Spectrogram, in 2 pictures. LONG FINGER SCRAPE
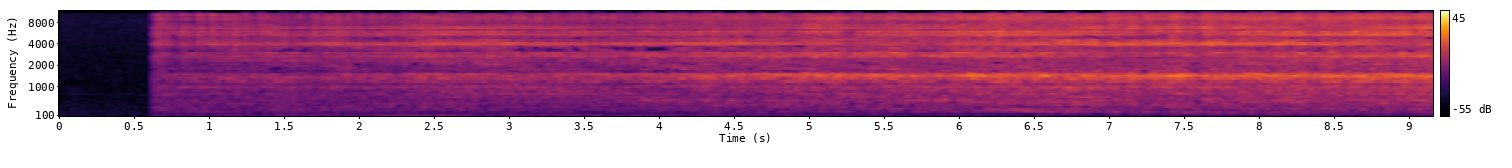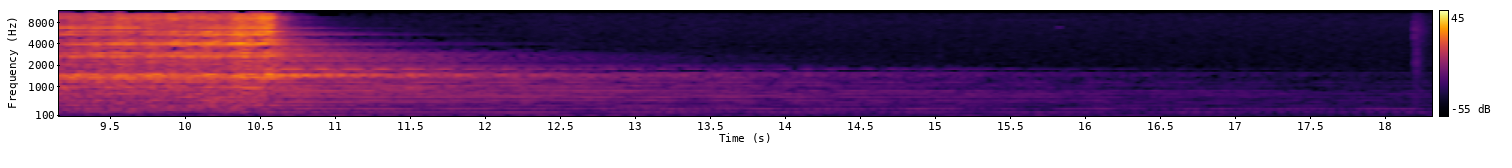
0:00.6 0:10.2

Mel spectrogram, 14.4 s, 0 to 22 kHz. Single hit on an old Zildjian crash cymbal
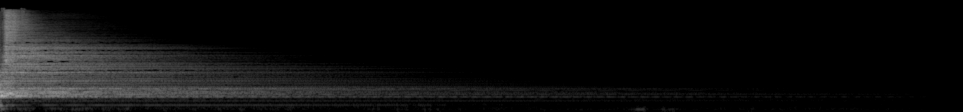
0:00.0 0:03.3

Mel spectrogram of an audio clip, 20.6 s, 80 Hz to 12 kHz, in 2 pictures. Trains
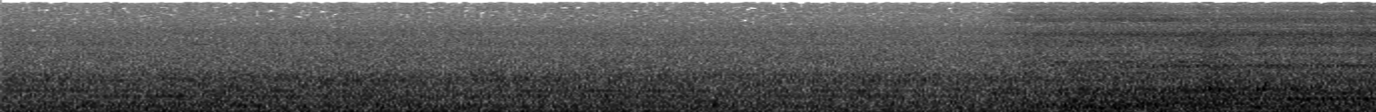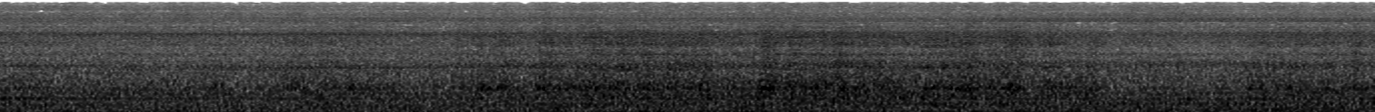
0:07.4 0:20.6

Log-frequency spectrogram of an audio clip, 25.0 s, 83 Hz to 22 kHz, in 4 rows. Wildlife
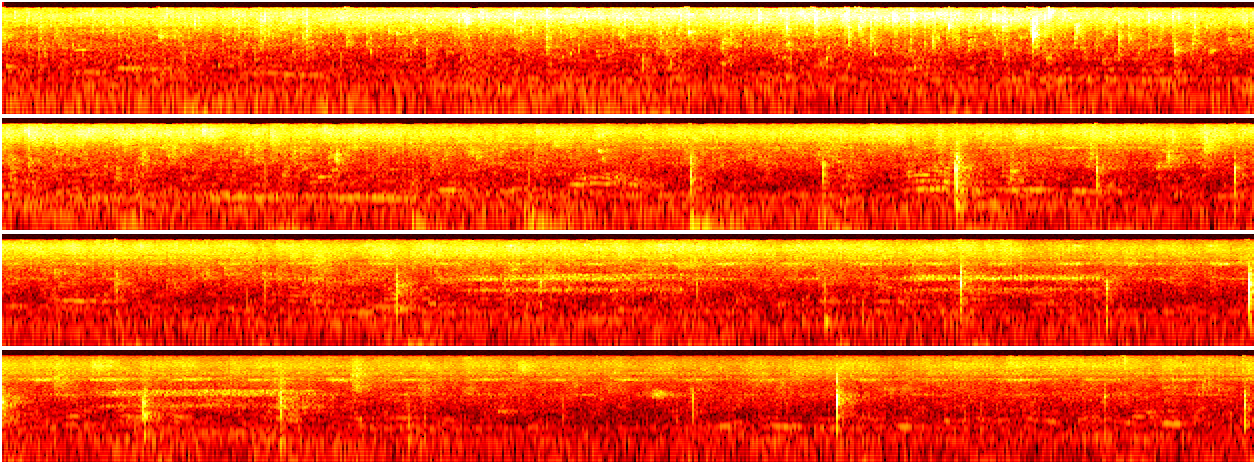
0:12.8 0:25.0

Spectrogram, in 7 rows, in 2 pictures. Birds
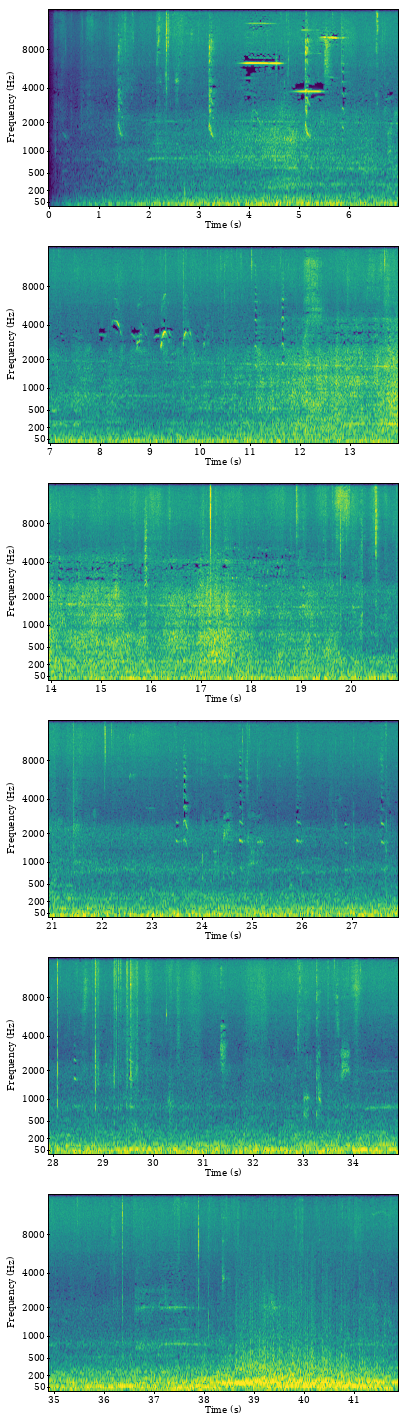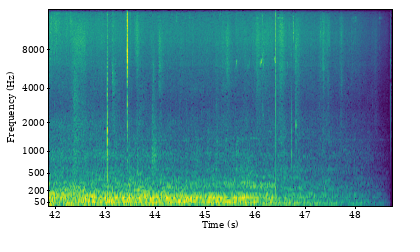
0:01.3 0:06.2, 0:07.9 0:10.4

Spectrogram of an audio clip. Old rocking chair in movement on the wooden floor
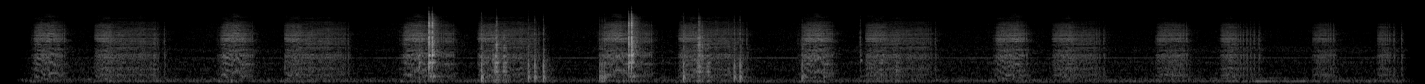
0:02.9 0:09.4

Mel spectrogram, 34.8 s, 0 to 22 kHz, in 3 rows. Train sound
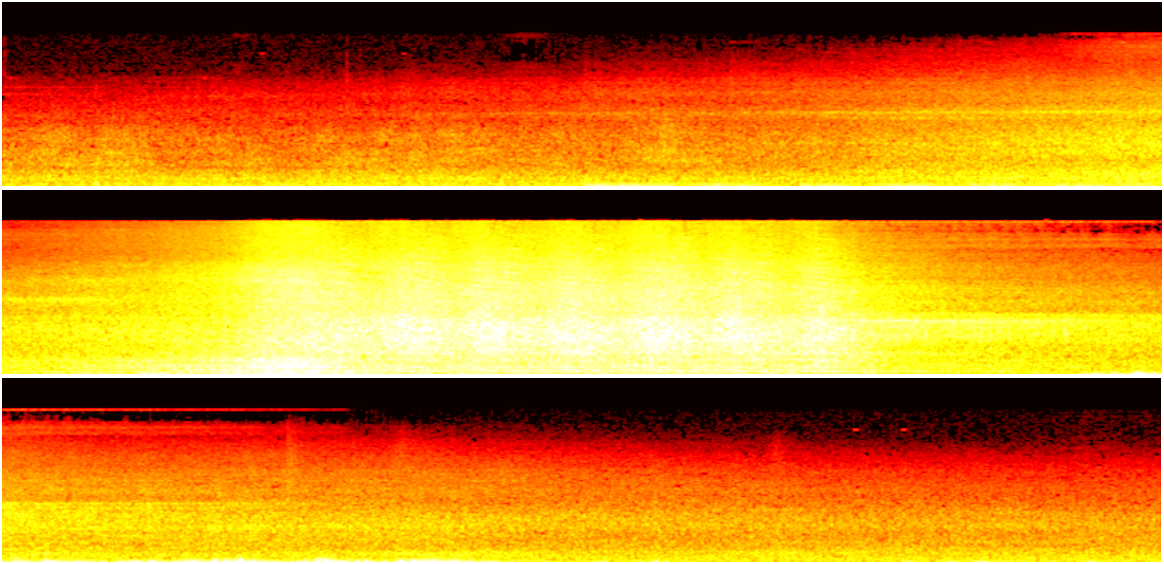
0:06.3 0:31.4

